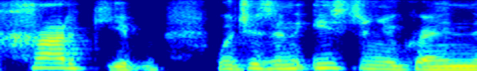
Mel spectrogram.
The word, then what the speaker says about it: Kharkiv: And everyone says Kharkiv, Kharkiv, and that's just wrong. It's Kharkiv. The accent is on the first syllables.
